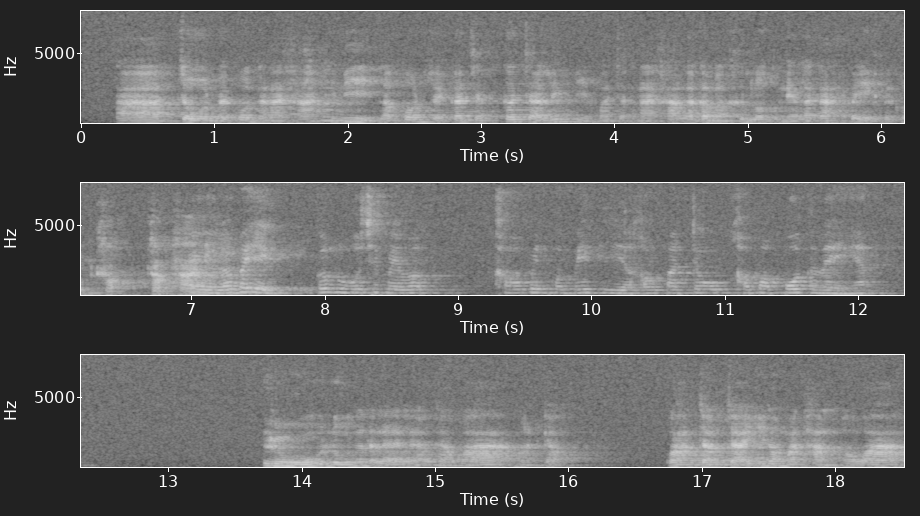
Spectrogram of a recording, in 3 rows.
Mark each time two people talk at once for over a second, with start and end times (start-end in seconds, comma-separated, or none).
none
